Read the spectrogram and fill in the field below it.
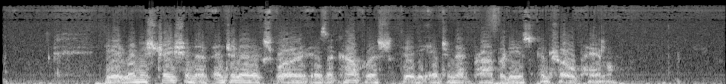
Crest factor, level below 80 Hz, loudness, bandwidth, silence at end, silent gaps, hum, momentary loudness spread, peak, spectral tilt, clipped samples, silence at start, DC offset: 8 dB; -22 dBFS; -8 LUFS; 17 kHz; 0 s; none; none; 18 LU; 0 dBFS; -5 dB/octave; under 0.1%; 0.05 s; under 0.1%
